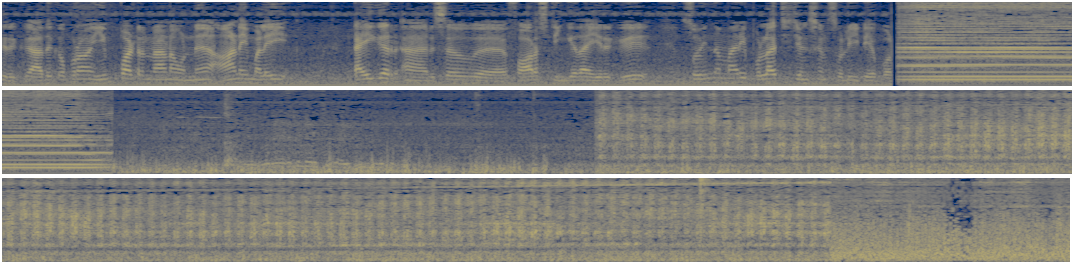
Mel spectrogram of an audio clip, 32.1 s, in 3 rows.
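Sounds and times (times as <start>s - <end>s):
wind rushing on microphone: 11.6s - 32.0s
train wheels clattering: 16.6s - 32.0s.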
